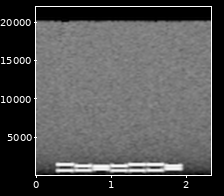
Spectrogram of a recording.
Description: DTMF, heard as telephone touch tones, dialled by machine, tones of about 200 ms. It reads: 3572360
